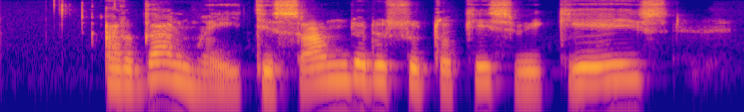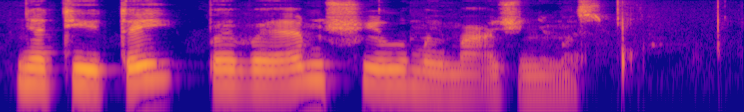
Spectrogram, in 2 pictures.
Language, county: Lithuanian, Vilnius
